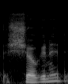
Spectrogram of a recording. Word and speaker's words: shogunate: Um, in 1867, Japan's Tokugawa shogunate, is it shogunate? Is that how you pronounce that?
